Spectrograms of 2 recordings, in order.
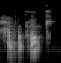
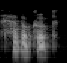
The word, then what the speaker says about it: Habakkuk: So I hope I'm pronouncing it right. That's how I pronounce it, Habakkuk.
